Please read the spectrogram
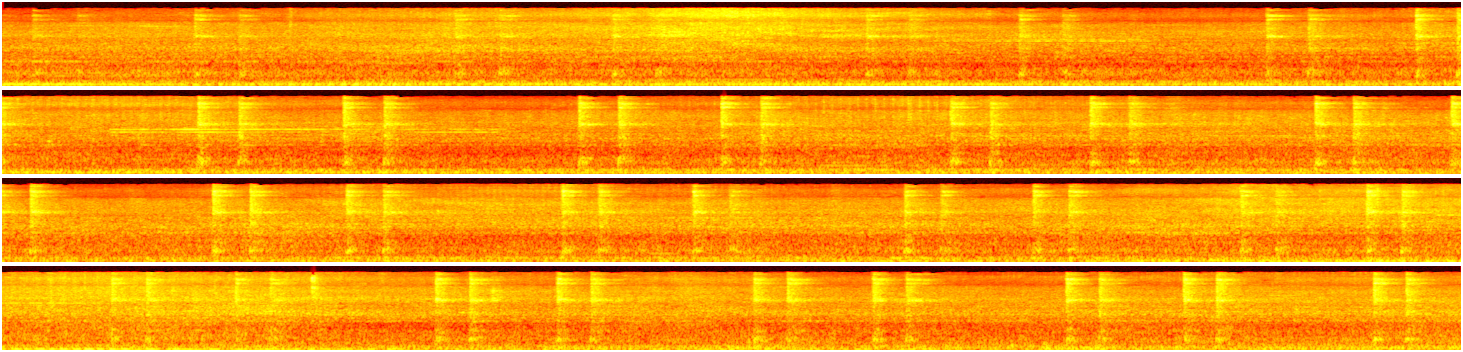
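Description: Coaches of a passenger train rolling past at speed, the wheels clicking again and again over the rail joints above a steady low hum.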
